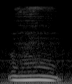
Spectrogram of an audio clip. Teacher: Entonces pones tus dientes superiores sobre tu labio inferior y soplas.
